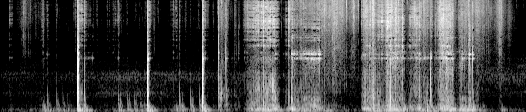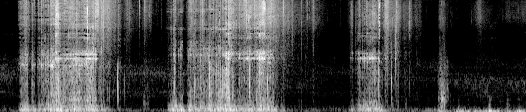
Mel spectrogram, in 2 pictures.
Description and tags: Brics grinding together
